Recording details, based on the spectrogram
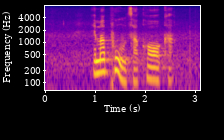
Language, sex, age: Swati, male, 19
